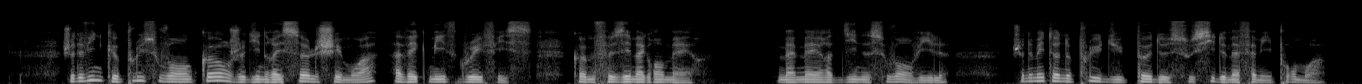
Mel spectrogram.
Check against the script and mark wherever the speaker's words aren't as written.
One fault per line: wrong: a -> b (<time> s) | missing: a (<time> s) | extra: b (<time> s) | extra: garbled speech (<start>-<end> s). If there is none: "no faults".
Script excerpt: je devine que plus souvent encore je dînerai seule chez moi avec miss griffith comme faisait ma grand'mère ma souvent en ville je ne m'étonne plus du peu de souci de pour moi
extra: mère dîne (8.0 s)
extra: ma famille (12.3 s)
